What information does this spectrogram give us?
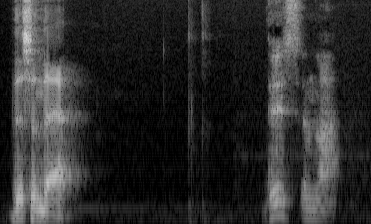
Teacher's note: So when a T appears at the end of a word in West Country, they generally omit it.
